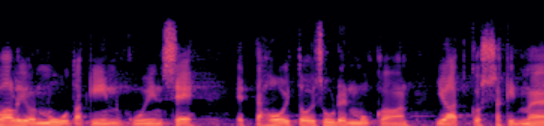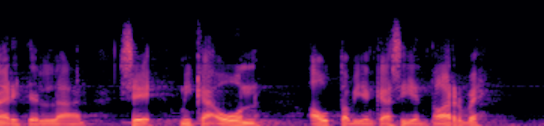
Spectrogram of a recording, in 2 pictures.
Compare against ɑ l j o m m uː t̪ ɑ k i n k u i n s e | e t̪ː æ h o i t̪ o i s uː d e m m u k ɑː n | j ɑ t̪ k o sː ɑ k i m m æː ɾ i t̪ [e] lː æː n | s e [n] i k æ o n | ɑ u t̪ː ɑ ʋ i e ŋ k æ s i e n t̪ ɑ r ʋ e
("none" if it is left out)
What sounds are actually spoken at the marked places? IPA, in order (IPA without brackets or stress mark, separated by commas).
e, m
